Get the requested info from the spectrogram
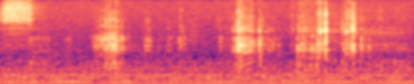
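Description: A few faint clicks and rustles of a cardboard matchbox being handled, spread through the moment, over a steady low hum.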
